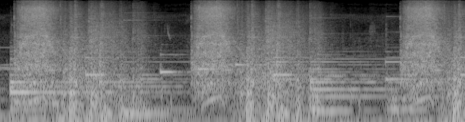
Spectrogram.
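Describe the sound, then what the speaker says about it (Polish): A cordless screwdriver in Builder Simulator dismantles scaffolding with three loud, close whirring bursts, each about a second long, separated by short gaps filled with clunking parts. "Bierzemy wkrętarkę, podchodzimy sobie i zdemontuj."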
